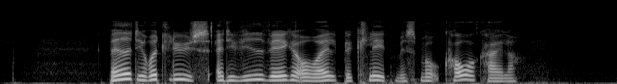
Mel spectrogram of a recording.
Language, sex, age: Danish, female, 41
